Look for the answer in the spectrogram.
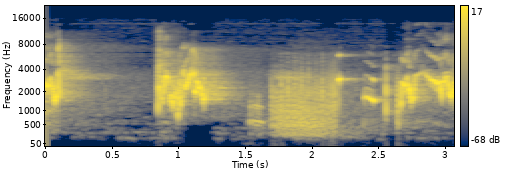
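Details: Male pet budgerigar singing to the reflective surface of a silver award plaque, as he loves mirrors: buzzy, chattering warble bursts around mid-high pitch, a short pause, then a scratchy noisy stretch and more squeaky twittering.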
